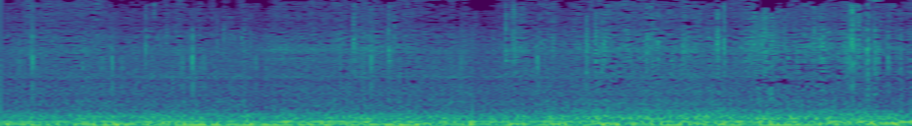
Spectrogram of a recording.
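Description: Sedan driving on a dirt road, heard from inside the car: a steady low rumble of tyres and engine, with scattered light knocks from the rough surface.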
